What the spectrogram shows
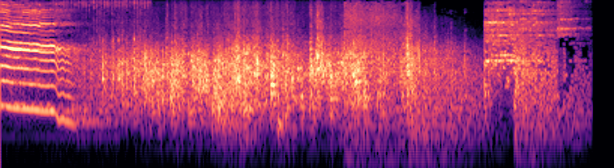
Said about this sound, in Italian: Ui, che volo! Sono andato a sbattere contro il guardrail e mi sono fatto un brutto taglio alla coscia.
